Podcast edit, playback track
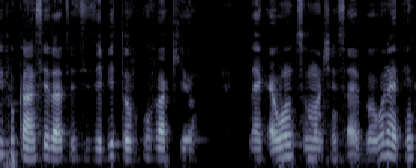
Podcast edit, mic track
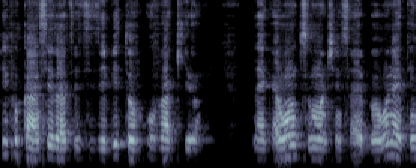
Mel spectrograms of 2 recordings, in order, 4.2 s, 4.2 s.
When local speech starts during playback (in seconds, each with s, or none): none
